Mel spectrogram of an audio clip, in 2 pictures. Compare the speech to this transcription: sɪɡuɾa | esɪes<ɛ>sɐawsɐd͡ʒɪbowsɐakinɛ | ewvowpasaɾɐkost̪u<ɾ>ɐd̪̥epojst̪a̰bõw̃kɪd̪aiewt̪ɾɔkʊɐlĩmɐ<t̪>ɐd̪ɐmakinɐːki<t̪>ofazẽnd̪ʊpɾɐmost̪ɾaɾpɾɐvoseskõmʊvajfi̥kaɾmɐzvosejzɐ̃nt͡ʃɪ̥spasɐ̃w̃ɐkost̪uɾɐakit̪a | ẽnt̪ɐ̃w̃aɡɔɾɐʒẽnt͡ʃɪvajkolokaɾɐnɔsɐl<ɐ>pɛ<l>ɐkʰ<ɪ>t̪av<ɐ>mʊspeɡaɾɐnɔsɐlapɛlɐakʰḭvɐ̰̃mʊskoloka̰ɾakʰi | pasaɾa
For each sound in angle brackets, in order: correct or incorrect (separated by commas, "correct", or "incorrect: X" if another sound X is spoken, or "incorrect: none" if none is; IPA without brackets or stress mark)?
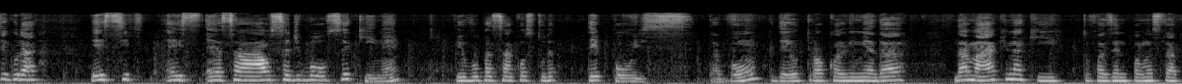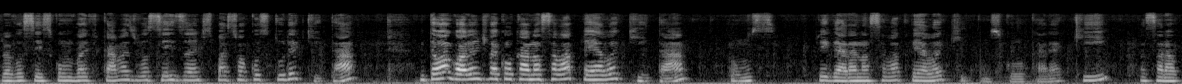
correct, correct, incorrect: d̪, correct, incorrect: a, correct, incorrect: i, incorrect: ɐ̃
